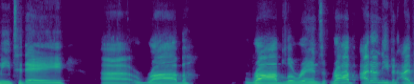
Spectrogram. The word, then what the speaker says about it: Lourens: And I have joining me today, uh, Rob Rob Loren. Rob, I don't even I've been calling you Rob Loren. Is it Loren or Laurens? Uh Lauren, but you know, either is fine.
